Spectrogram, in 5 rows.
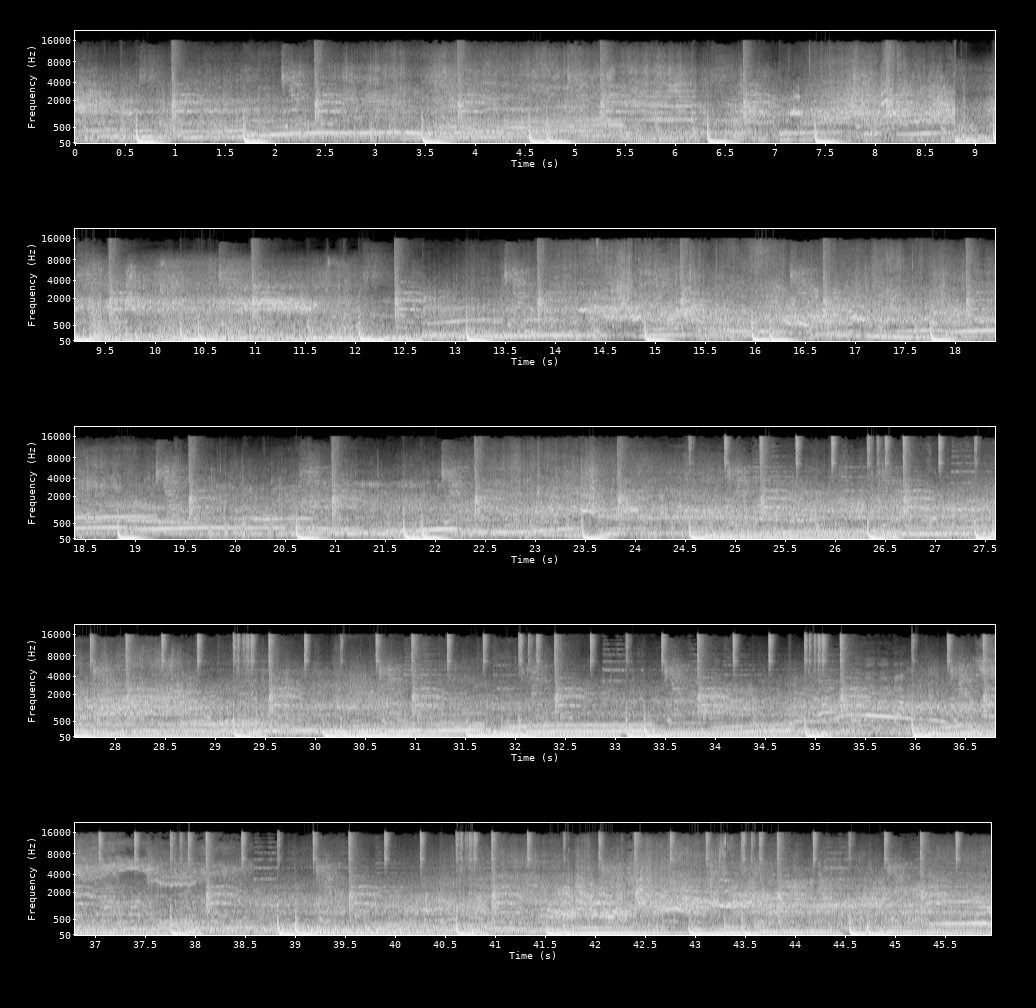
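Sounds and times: car engines revving: 0.0s - 45.9s
music with steady beat: 0.1s - 10.8s, 12.0s - 45.9s
tyres squealing: 12.8s - 33.2s, 33.8s - 45.9s.

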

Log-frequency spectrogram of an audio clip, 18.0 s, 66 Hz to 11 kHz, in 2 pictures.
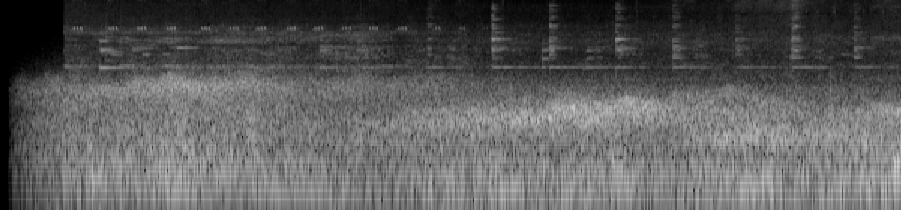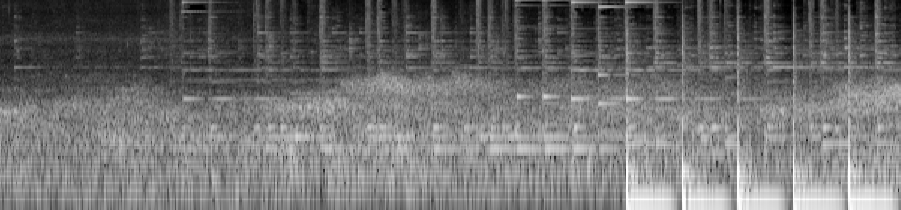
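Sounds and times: whooshing rush of noise: 0.1s - 18.0s.

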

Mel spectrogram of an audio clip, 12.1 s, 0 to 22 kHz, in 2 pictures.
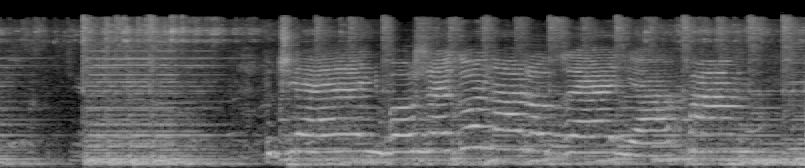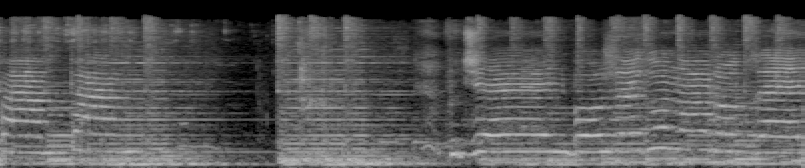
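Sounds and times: girl singing into microphone: 0.0s - 7.5s, 9.2s - 12.0s
backing music: 0.0s - 12.0s.

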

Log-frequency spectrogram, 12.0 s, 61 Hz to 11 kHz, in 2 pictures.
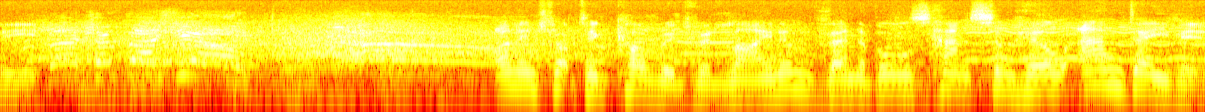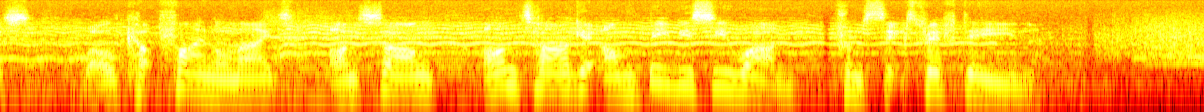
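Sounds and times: people shouting: 0.0s - 4.0s
stadium crowd cheering: 0.0s - 6.3s, 11.5s - 12.0s.

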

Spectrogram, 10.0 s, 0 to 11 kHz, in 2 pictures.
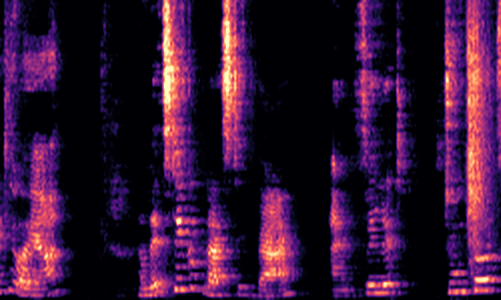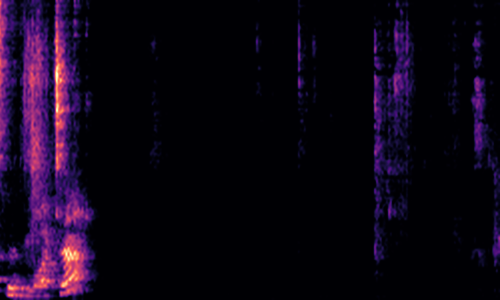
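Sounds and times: water splashing into plastic bag: 4.6s - 5.8s, 8.8s - 10.0s.

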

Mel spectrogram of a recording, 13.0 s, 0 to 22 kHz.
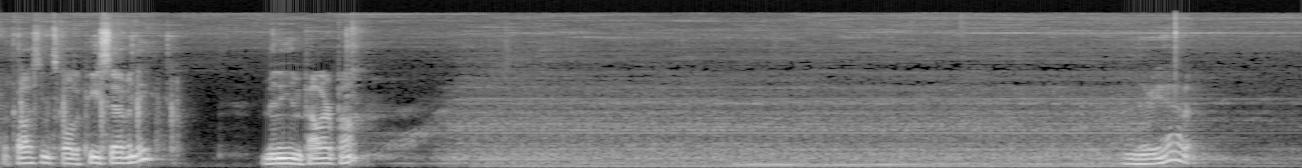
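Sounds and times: room tone hiss: 0.0s - 13.0s.

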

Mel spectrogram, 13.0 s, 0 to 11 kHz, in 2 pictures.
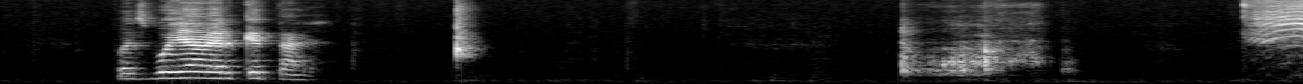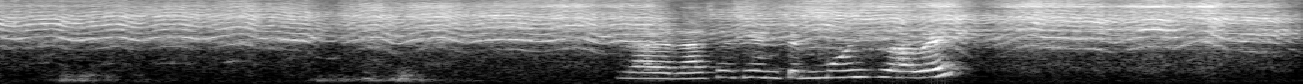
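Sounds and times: cleansing brush motor buzzing: 6.2s - 13.0s.

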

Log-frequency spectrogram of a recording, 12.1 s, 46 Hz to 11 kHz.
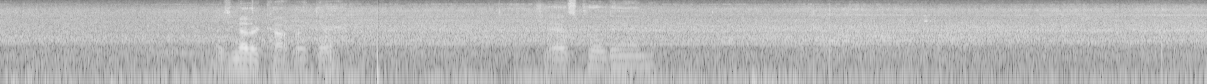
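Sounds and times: road traffic noise: 0.0s - 12.0s
vehicle engines idling: 0.0s - 12.0s.

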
